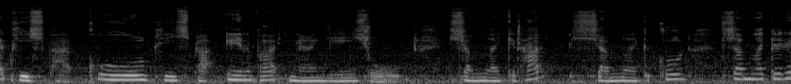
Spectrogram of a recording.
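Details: Adult woman imitating a lisp; lisp (imitated).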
